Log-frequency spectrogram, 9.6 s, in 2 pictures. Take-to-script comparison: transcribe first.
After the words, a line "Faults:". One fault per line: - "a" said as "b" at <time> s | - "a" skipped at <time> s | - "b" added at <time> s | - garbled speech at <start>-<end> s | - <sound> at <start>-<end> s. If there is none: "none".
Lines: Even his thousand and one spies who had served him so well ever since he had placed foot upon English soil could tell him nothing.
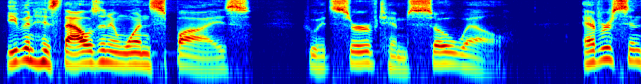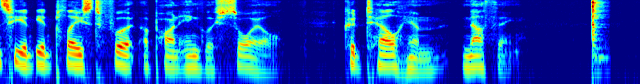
Even his thousand and one spies who had served him so well ever since he had had placed foot upon English soil could tell him nothing.
Faults:
- "had" added at 5.1 s
- tap at 9.2-9.4 s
